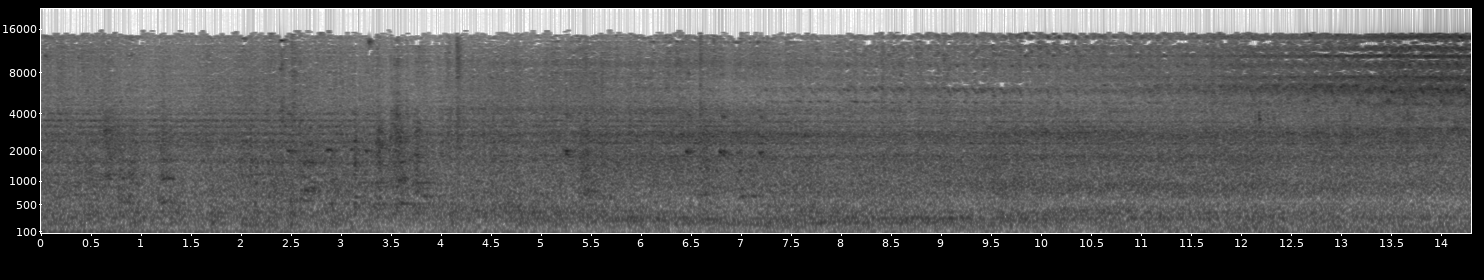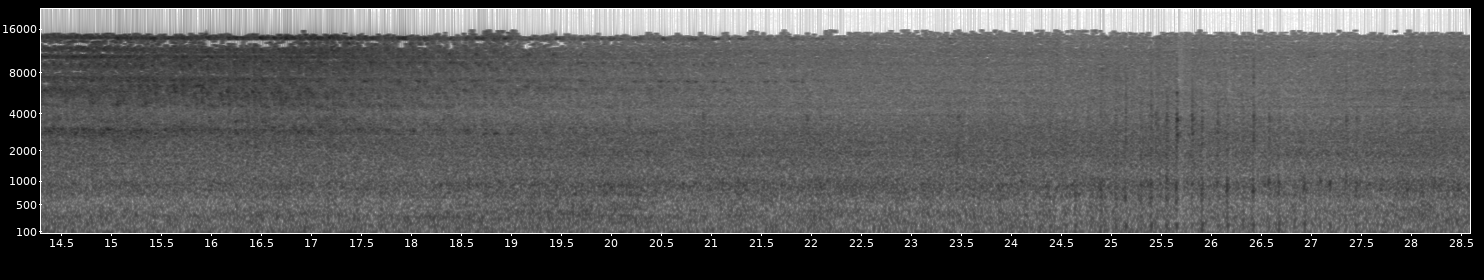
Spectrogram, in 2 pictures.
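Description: Container freight train's wagons rolling steadily past, wheels rumbling and clicking over the rail joints. A faint high wheel squeal comes in around the middle, and the clicks grow sharper near the end.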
